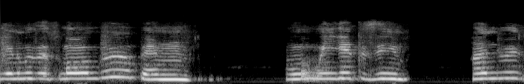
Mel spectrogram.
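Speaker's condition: Cerebral palsy; diagnosed age 2, intervention at Danville Child Development Center, Apple 2gs computer, full-time aide at school

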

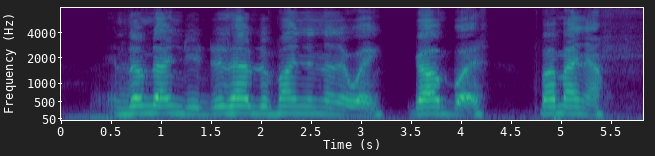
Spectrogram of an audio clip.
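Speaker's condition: Cerebral palsy

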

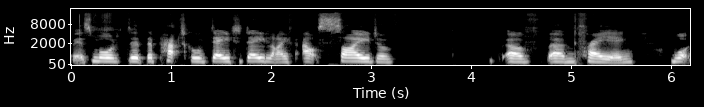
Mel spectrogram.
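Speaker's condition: No condition

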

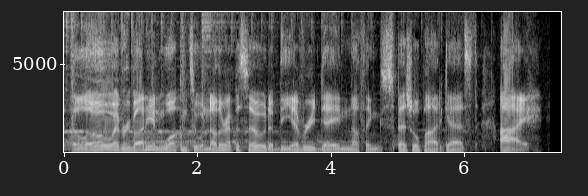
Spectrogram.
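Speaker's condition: No condition

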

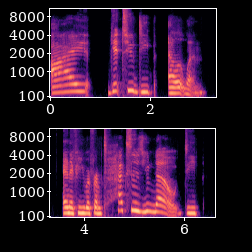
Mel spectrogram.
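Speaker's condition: Stuttering; stumbles on own name, now stutters freely without guarding speech; prolonged sounds

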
